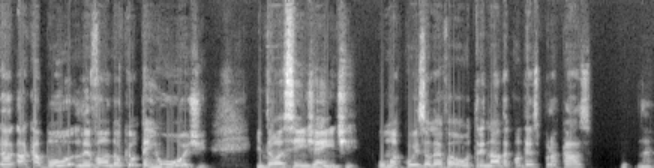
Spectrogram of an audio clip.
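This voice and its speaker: A man's high-pitched voice at a fairly quick pace, with lively intonation and very even loudness. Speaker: English teacher and journalist. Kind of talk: podcast interview. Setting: studio.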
